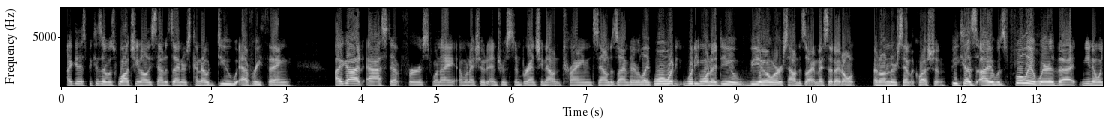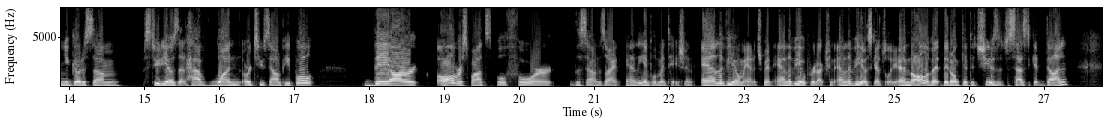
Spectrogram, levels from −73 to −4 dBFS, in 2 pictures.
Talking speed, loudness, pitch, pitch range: 250 wpm, -20 LUFS, 165 Hz, 155-175 Hz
